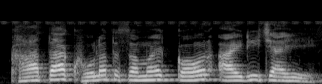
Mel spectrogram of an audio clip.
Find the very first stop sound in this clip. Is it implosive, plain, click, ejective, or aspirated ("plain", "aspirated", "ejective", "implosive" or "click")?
aspirated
